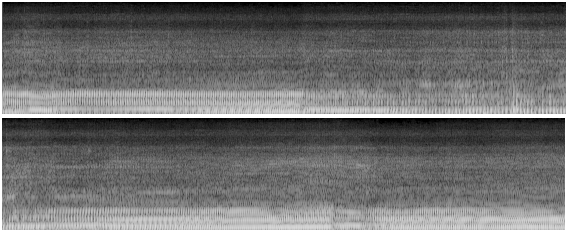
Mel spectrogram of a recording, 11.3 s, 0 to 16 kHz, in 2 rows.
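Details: Restored 1978 Honda XR75, last run around 1989, ridden after a misset adjustment was corrected per the manual: the small single buzzes smoothly, rising and falling cleanly through the gears with no stumble or misfire; normal running.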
